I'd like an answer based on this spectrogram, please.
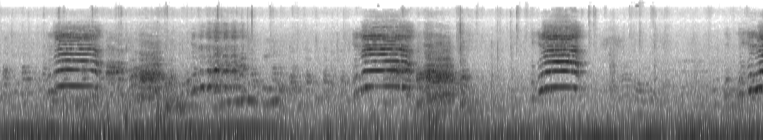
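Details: Goat kept on a goat farm bleating three times, each a short, nasal, quavering cry spaced a few seconds apart, with low background murmur between calls.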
